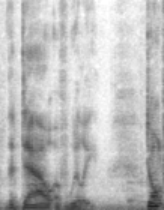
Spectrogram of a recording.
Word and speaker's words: Tao: dao of willy don't feel bad if you think it's called the tao of willy um i was right there with you for years and anybody who's gonna be real harsh with you about mispronouncing the word dao uh just does not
